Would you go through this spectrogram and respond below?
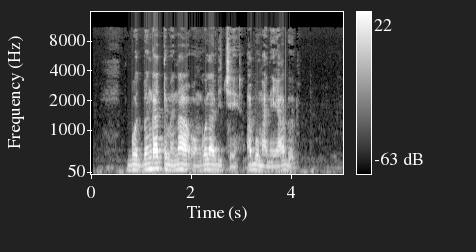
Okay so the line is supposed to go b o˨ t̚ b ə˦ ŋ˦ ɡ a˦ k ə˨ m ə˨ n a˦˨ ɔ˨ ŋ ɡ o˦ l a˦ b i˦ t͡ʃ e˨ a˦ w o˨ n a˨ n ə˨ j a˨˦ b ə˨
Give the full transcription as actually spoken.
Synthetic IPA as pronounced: b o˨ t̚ b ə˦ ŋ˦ ɡ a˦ t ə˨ m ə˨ n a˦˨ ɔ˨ ŋ ɡ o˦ l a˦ b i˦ t͡ʃ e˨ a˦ b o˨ m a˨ n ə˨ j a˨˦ b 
